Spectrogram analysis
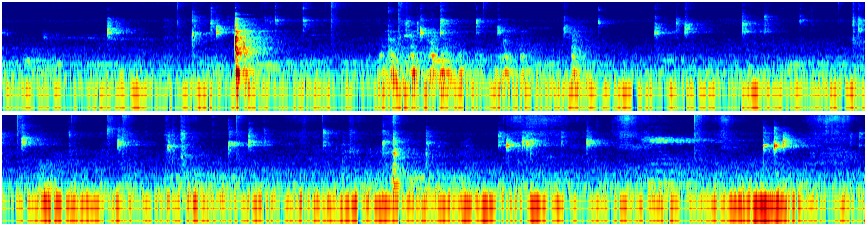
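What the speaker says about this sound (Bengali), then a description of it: "প্রথমে আমি কড়াইতে তেল দিয়ে দেব।" Cooking oil is poured into a kadai (wok), giving a faint liquid trickle with light clinks and taps from the pan in a quiet kitchen.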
